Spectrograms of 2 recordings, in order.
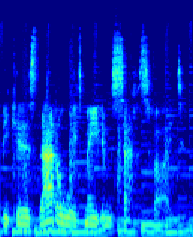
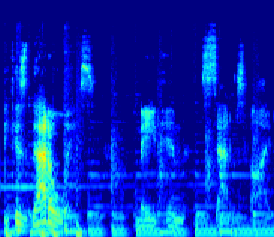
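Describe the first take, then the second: First: British accent, the t in 'that always' clear. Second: American accent, the t in 'that always' blended. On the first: "Standard English" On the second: "the Americans blend those two together"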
